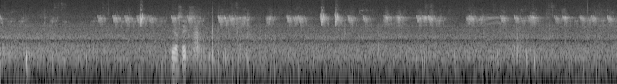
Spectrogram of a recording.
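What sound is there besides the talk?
bird song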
